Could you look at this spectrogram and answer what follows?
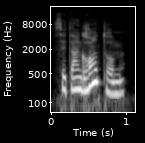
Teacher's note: la D siempre se convierte en T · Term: sonido T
